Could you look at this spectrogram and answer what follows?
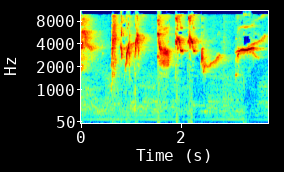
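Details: Oriental magpie-robin singing short bursts of scratchy twittering notes, followed by a falling slurred whistle and a long clear rising whistle at the end.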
